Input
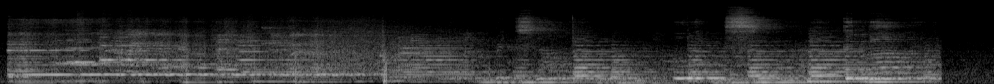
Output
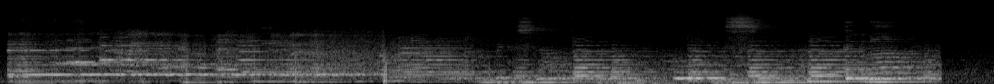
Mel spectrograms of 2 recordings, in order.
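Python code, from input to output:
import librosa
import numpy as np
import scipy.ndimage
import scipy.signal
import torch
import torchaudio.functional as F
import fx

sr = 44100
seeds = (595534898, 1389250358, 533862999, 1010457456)

y = fx.high_shelf(x, sr, hz=2100.0, db=-11.5)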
